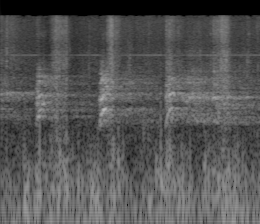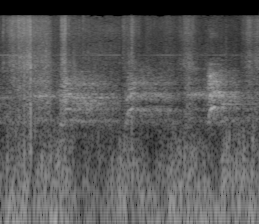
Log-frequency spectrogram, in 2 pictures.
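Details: Working a wild boar, the dog Nora barks repeatedly, short ringing barks coming roughly every half second to second over a low rumbling background.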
